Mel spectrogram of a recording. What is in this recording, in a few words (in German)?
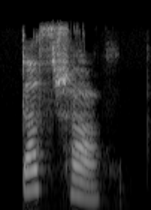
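"Schaf", German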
